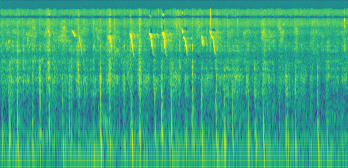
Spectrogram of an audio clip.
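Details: Seven-year-old gelded purebred Lusitano horse moving with steady clip-clop hoofbeats. Low, thudding strikes come roughly every half second, with a few faint high chirps in the background.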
